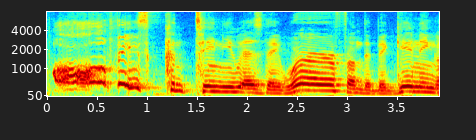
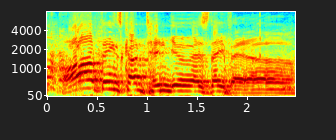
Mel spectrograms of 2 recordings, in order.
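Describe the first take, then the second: First: Said in the usual way. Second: Lightly put-on Hebrew accent, a bit louder with a laugh. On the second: Shown as a demonstration. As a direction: read the verse in a playful Hebrew accent. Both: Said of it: "I can do the Hebrew accent if you want".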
